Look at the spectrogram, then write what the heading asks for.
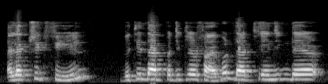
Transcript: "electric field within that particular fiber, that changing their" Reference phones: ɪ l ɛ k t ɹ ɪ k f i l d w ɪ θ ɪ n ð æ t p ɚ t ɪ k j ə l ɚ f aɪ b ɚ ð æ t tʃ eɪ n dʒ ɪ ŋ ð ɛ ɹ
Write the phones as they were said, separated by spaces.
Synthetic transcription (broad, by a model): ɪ l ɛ k t ɹ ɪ k f i l d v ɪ t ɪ n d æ t p ɚ t ɪ k j ə l ɚ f aɪ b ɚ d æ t tʃ eɪ n dʒ ɪ ŋ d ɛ ɹ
